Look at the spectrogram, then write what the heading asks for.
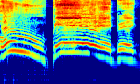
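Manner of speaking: high, loud, drawn-out reaction; loud, high outburst at what was just heard; emphatic exclamation. Real, not acted. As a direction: cry out the alarm, stretching the words. Reacting to played clip, exclaiming.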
